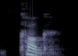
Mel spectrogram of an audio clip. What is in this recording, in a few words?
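"cog", British English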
